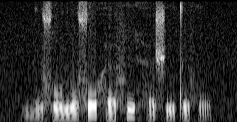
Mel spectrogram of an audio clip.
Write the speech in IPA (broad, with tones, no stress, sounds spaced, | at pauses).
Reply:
ɡ͡b u˨ s ɔ̃˧ n o˦ s o˦˨ h ɛ˨˦ f ĩ˦˨ h ɛ˨ ʃ ĩ˨ t e˧ f o˨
